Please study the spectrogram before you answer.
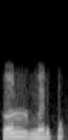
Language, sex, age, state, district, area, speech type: Hindi, male, 30-45, Uttar Pradesh, Mau, rural, conversation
